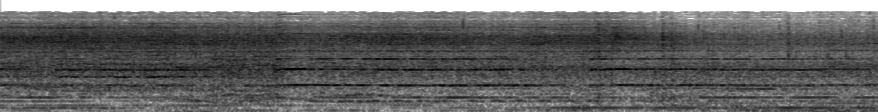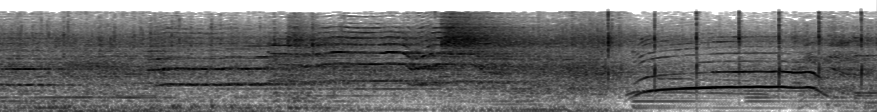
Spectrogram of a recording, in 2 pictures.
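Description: Amplified live band music in a large arena, playing long sustained notes and chords. About eleven seconds in, a loud rising voice-like cry breaks in close by and holds.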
